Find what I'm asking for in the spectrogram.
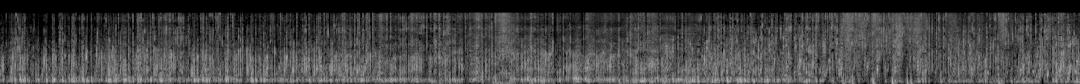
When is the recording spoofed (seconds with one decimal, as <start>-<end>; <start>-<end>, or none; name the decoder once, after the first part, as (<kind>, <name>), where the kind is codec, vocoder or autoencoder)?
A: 3.8-6.9 (codec, SNAC)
